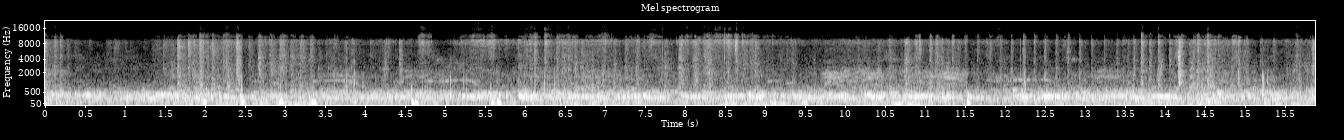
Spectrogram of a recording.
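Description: Fancy pigeons kept by a pigeon fancier coo steadily in a low, rumbling chorus throughout, close and loud, with occasional flutters and faint chirps.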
